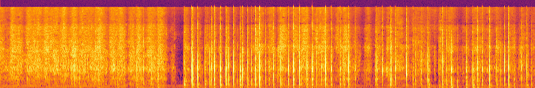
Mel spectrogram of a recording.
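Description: Fingertips tap and scratch rapidly on the printed panel of a hollow white paperboard product box. A soft, continuous scratching opens the clip, then breaks off into a brief silence. It is followed by quick, dry, hollow taps with a mid-range tone that die away almost instantly.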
